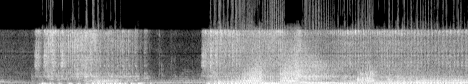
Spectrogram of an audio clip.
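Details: Suzuki Satria FU with PE carburetor, formerly hard to start especially cold and stumbling, after a larger pilot jet and new carb rebuild kit: catches fast, stumbles once, restarts and holds a crisp even rev.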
